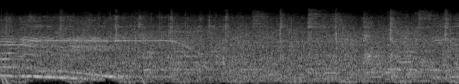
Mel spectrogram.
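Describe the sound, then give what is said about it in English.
An arena crowd at a basketball game roars and cheers after a three-pointer levels the score at 57 near the end of the third quarter, a steady, dense wash of noise, with a few whistling tones rising and falling near the start. “Gets the crowd up and about.”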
